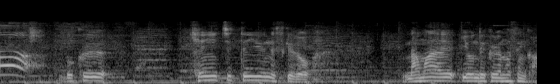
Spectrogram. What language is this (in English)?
Japanese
